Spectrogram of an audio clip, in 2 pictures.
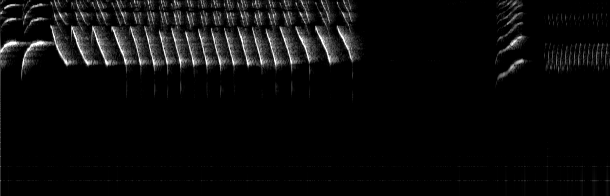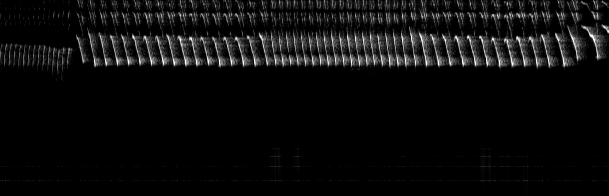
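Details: Canary song to stimulate juvenile canaries: a long rapid trill, a pause of near silence, a short buzzy section, then a sustained very fast high trill running to the end.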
